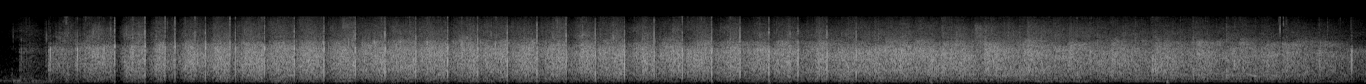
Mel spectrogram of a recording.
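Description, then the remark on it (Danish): An audience breaks into sustained applause, a dense, even wash of many hands clapping that holds steady for over ten seconds before tapering slightly at the end, following the end of a speech. “Og med øh, med de bifald, så er jeg helt sikker på, at der i hvert fald er et par spørgsmål til dig.”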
